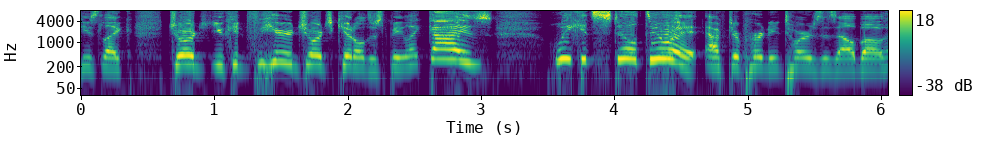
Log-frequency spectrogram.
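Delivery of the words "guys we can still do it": play-acted earnest, hopeful, very high, slow, drawn out. Retelling a player's words after the quarterback's injury: imitating hopeful George Kittle. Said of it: "Just so much hope in his voice".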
